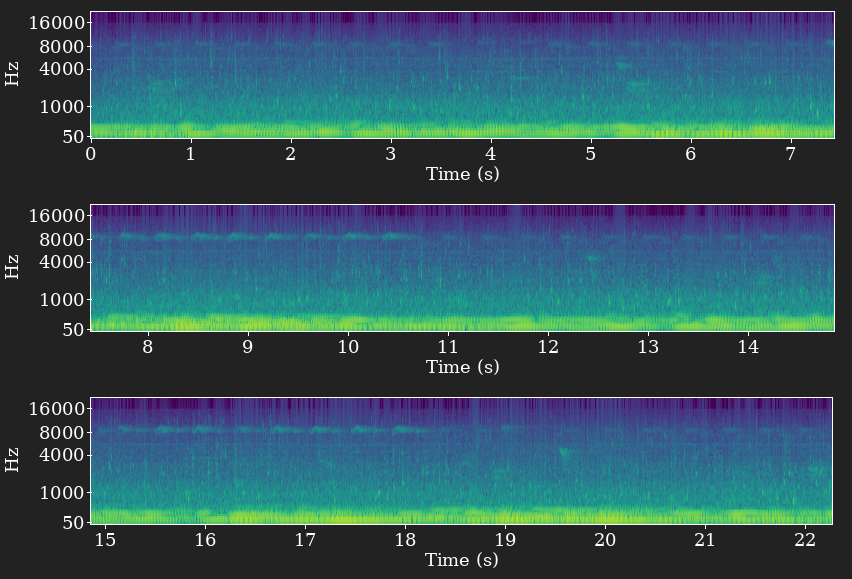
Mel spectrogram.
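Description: flowing river water

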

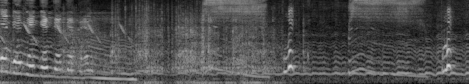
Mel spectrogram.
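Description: fly buzzing

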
